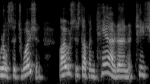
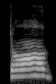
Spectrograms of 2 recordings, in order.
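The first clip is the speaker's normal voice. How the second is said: mock slow, careful enunciation, louder; 7 dB louder than usual. Retelling how a speech teacher said a word: imitating slow enunciated speech. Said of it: "really slowing down and enunciating the sounds".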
